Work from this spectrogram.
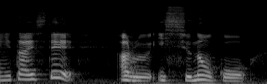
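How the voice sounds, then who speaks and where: In a very clean recording with a silent background, a woman with a normal speaking voice talks at a fairly slow pace and a medium pitch. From Japan. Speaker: podcast co-host, university student. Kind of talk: casual chat.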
